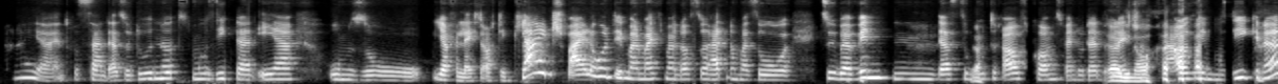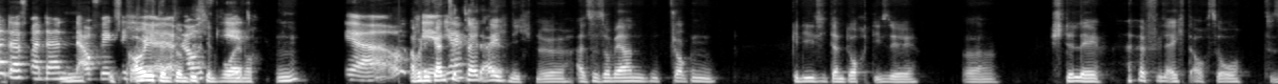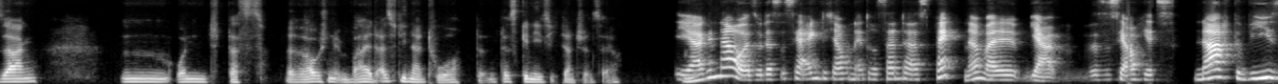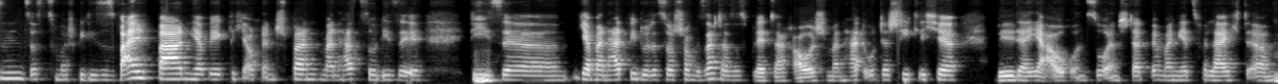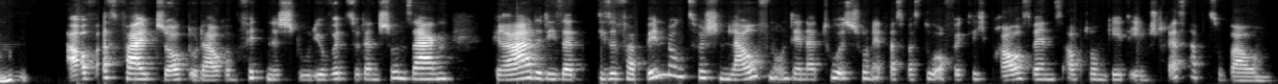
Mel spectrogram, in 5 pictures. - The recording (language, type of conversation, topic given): German, podcast, Wie helfen dir Hobbys dabei, Stress wirklich abzubauen?
- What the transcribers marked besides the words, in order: joyful: "kleinen Schweinehund"; giggle; laugh; other background noise; giggle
